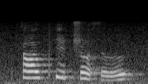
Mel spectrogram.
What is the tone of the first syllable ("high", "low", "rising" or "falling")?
high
